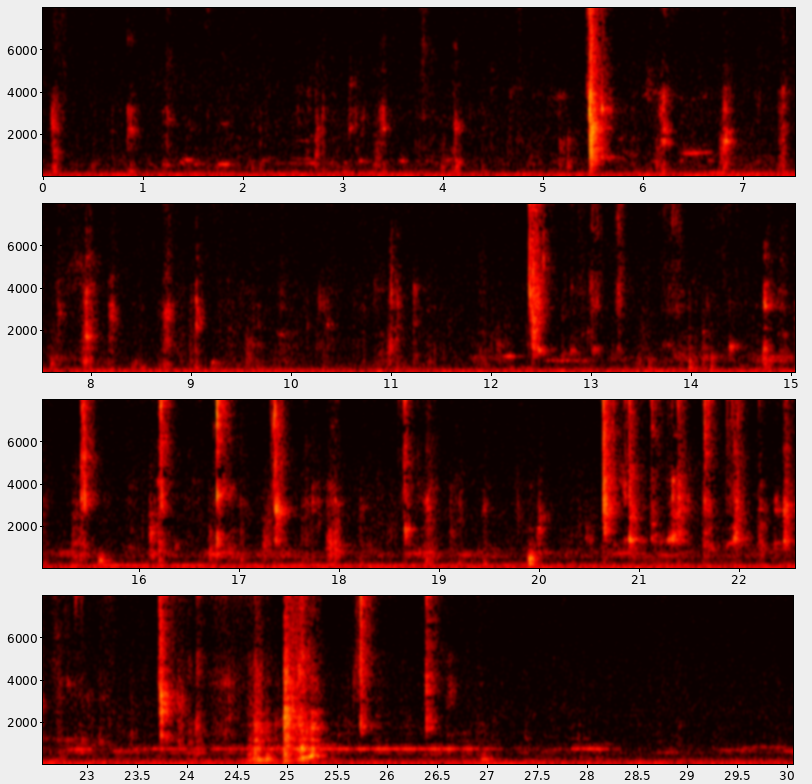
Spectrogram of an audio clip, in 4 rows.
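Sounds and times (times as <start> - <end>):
wet chewing mouth clicks: 0.0 - 24.0.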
